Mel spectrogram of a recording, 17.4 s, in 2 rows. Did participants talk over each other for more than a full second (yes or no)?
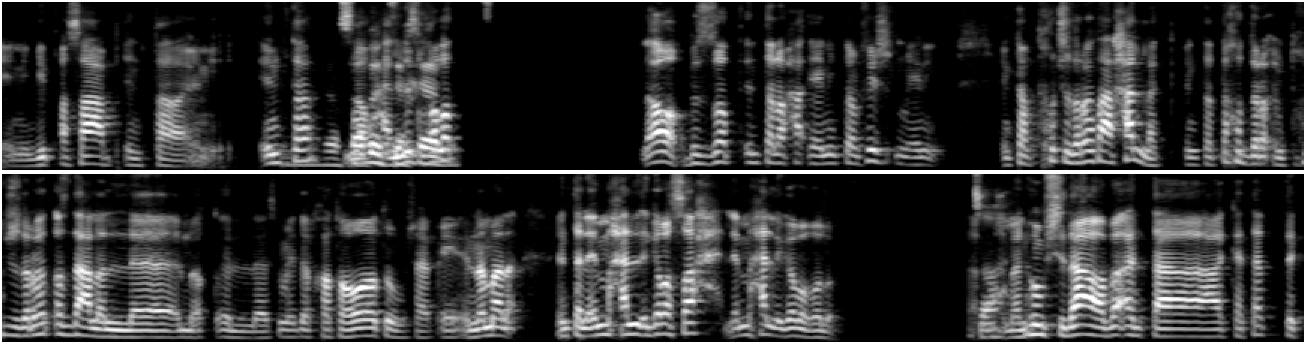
yes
